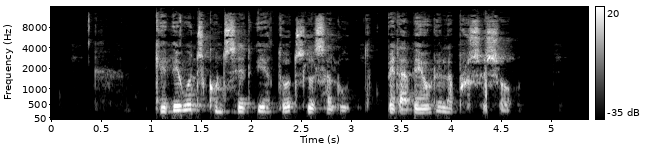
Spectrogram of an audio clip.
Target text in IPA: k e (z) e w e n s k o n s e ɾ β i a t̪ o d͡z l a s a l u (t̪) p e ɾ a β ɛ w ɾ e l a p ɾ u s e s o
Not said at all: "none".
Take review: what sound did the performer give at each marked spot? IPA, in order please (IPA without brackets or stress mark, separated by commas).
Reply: ð, t̪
